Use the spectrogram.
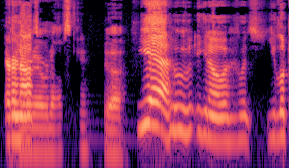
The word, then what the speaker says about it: Aronofsky: of story, I watched Noah, how do you pronounce his name? Aronofsky. Aronofsky.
